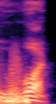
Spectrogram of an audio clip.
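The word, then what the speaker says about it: what: तो यह व्हाट जो है एक तो पहला समझिए कि व्हाट जो है व्हाट इसमें एच आता नहीं है। एच जो है यह साइलेंट होता है। ठीक है? क्या होता है? एच साइलेंट होता है। ठीक है? एच जो है साइलेंट।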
